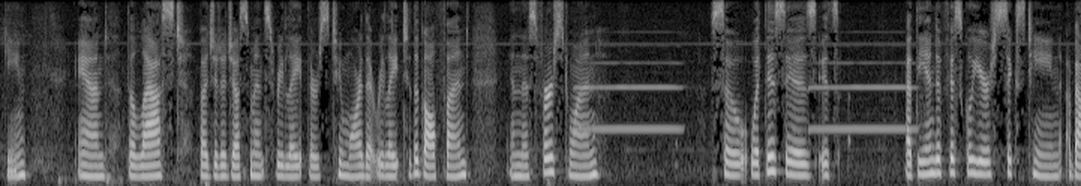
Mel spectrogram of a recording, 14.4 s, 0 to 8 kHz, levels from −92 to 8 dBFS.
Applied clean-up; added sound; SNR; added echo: none; Wind instrument, woodwind instrument; 16 dB; none.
